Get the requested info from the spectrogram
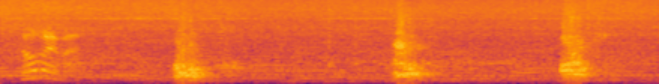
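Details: One-year-old pet Bullmastiff barking at a running vacuum cleaner indoors: three loud, deep single barks spaced over a second apart, cutting through the steady roar of the hoover, with brief voice-like sounds at the start.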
